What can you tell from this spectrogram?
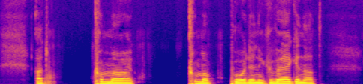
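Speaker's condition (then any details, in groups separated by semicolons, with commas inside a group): Down syndrome; present from birth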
